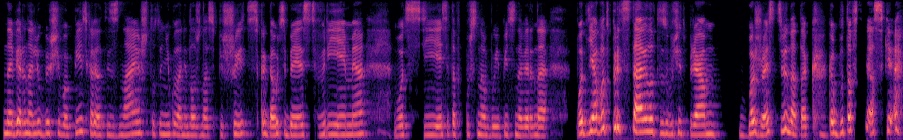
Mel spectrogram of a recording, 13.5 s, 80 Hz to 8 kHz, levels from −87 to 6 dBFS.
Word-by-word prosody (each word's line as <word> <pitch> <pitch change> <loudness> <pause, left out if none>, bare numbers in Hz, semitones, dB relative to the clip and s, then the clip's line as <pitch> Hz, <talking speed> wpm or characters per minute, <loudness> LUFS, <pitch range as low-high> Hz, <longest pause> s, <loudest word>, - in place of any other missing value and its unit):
Наверно, 225 0 +2
любишь 230 +1 -3
его 195 -4 -4
пить, 255 +7 -5
когда 215 -5 0
ты 195 +1 -12
знаешь, 200 +4 -4
что 230 -2 -11
ты 215 +1 -9
никуда 205 -1 -3
не 190 - -6
должна 190 -1 -4
спешить, 205 +3 -6
когда 215 -4 +1
у - - +1
тебя 200 -3 -2
есть 195 0 -3
время 205 +1 -3 0.4
вот 195 +1 -5
съесть 195 0 -2
это 210 0 -4
вкусно, 205 -1 -5
выпить, 185 +2 -7
наверное. 185 -1 -1 0.4
Вот 230 +1 +5
я 275 +2 +7
вот 330 +4 0
представила, 315 -7 +7
это 255 -3 -3
звучит 225 +1 -5
прям 205 +1 +2 0.3
божественно 230 - +2
так, 185 -2 -3 0.2
как 230 0 +3
будто 245 +5 +4
в - - -9
сказке. - - +1
205 Hz, 165 wpm, -22 LUFS, 195-230 Hz, 0.4 s, я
